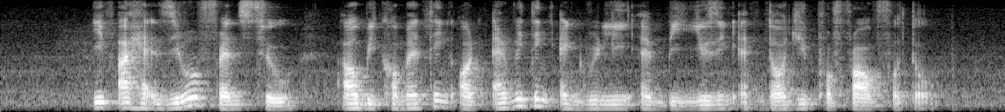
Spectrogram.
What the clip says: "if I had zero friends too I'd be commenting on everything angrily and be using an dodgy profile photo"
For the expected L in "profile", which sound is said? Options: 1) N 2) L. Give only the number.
1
